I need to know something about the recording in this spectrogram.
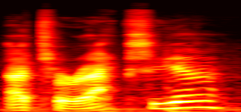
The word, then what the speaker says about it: Ataraxia: I think the pronunciation of that one is ataraxia.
